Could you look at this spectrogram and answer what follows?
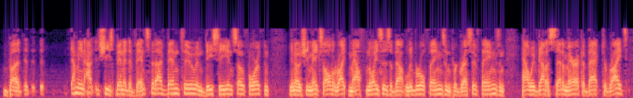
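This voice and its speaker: Man, radio talk host, chatty, halting, repeats words, dull radio sound, faint hiss. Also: mid-range voice, fairly even intonation. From West Virginia.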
